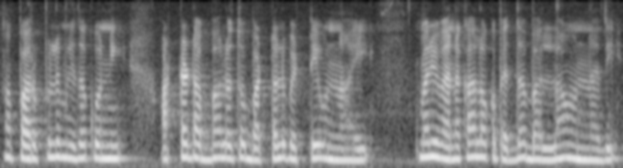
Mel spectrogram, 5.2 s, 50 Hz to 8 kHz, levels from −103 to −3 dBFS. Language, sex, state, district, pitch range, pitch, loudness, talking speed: Telugu, female, Telangana, Hyderabad, 210-240 Hz, 230 Hz, -18 LUFS, 160 wpm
